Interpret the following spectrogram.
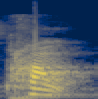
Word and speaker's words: prends: Okay. And then I'll take a last word is "prends". "Prends". Okay. "Prends" to take. It's not "prends". "Je prends". No, it's not "Je prends". "Je prends". Right.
